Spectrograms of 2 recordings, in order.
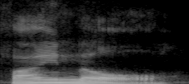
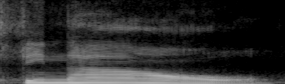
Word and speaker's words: final: Tem também essa palavra em inglês que é final, final. Mas em inglês, final. Porque ele no final, você não fecha, você deixa aberto.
